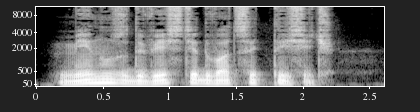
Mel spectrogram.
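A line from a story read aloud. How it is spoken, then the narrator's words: Muttering. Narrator (Russian): пробормотал Иван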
